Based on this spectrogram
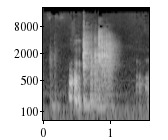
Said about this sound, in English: I get to roll three dice. Ugh.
